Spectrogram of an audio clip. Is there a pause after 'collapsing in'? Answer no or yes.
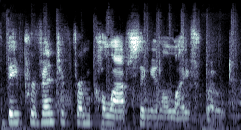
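no. There is no pause after "collapsing in." The collapsing happens inside a lifeboat. "If you didn't have the comma"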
